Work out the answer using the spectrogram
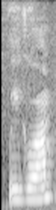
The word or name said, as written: wiigwaam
